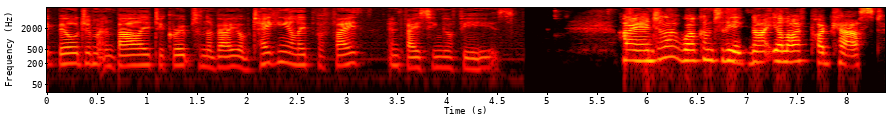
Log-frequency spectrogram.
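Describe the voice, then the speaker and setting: A woman hosting an interview podcast, introducing her guest and putting questions to them. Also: on the low side.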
